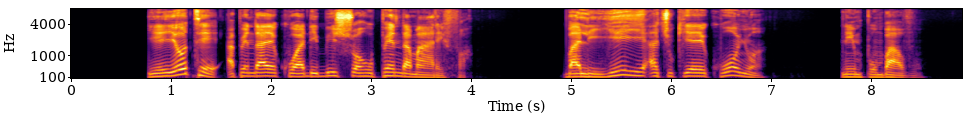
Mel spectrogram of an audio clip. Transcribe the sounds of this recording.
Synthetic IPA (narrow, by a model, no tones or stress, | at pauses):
jɛjɔtɛapɛndajɛkuaɗiɓiʃwahupɛndamaːɾḭfa̰ | ɓalijɛjɛʔat͡ʃukiɛjɛkuɔɲwa̰ | nim̩pumba̰vṵ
